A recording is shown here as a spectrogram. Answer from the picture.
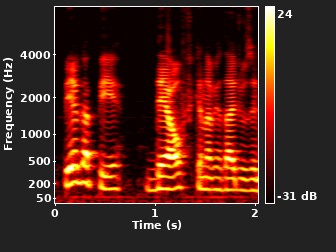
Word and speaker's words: Delphi: E ele usava essa linguagem chamada Object Pascal, mas popularmente era conhecida como Delphi, sendo que o nome correto, a pronúncia correta, é Delphi.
